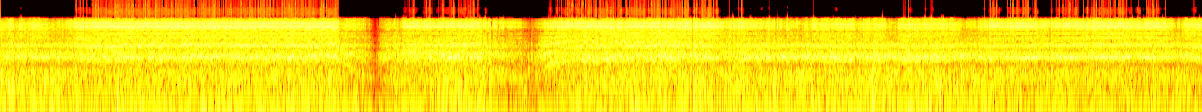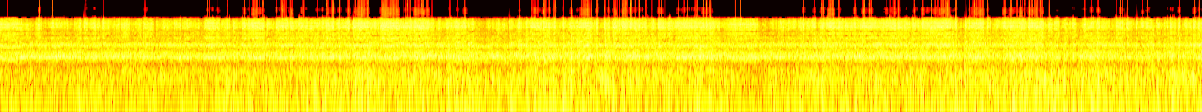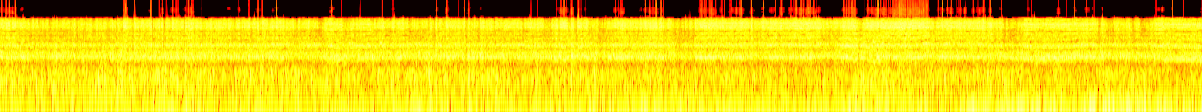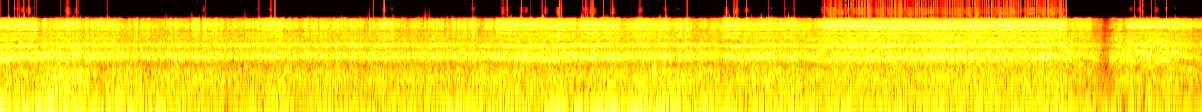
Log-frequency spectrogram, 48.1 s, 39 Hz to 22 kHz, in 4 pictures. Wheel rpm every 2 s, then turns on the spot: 210, 170, 110, 200, 210, 230, 230, 230, 220, 230, 230, 240, 240, 230, 230, 230, 230, 230, 230, 230, 230, 230, 200, 140.
none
